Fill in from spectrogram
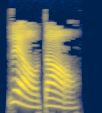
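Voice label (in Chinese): "料到", Mandarin Chinese; chinese-flashcards; hsk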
